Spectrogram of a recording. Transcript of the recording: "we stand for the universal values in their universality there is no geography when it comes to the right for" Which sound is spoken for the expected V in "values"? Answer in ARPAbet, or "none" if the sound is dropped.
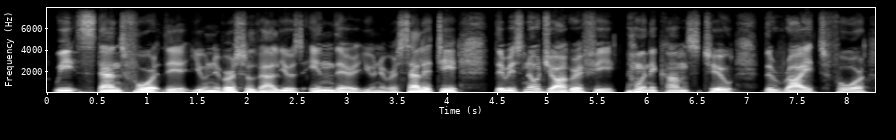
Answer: V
